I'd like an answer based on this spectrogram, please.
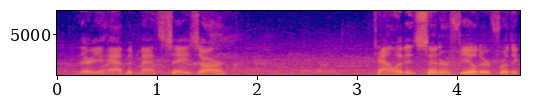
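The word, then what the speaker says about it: Szczur: And you'd look at his name and you would never figure out how to pronounce it from the spelling, but there you have it, Matt Cesar.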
